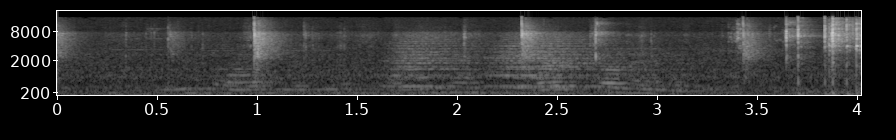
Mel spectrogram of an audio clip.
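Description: Small scissors snipping through coloured craft paper as a leaf shape is cut out. There is a sharp snip about a second in and a quick run of snips near the end, with a faint voice in between.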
